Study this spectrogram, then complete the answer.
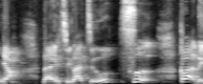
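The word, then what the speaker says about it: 四: Các bạn để ý cho cô nhá, số 4 mình sẽ đọc là sư.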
